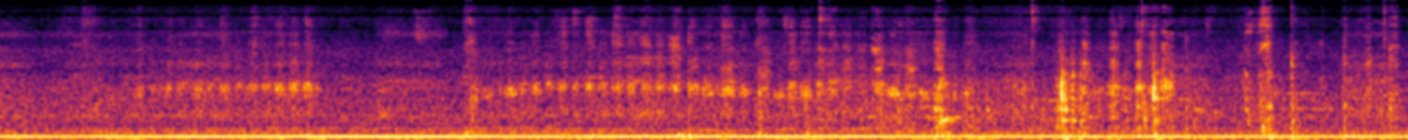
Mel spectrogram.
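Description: Heavily pregnant beagle panting fast and steadily, as a bitch does in labour, over a steady low hum. A few short rustles and scuffs come near the end as she shifts on the bedding.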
